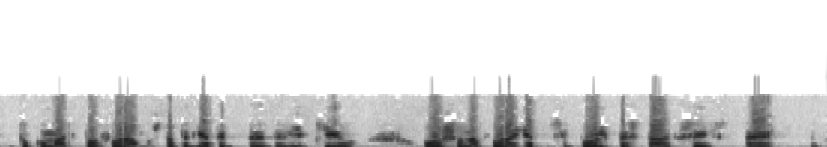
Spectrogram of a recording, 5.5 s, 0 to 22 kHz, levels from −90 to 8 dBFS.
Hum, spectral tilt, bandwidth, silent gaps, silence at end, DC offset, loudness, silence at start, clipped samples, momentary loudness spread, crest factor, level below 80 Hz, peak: none; -5.5 dB/octave; 8 kHz; none; 0.05 s; under 0.1%; -12 LUFS; 0.15 s; under 0.1%; 5 LU; 12 dB; -38 dBFS; 0 dBFS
